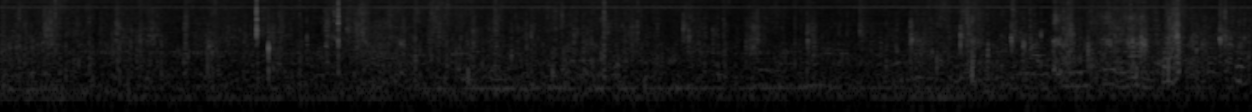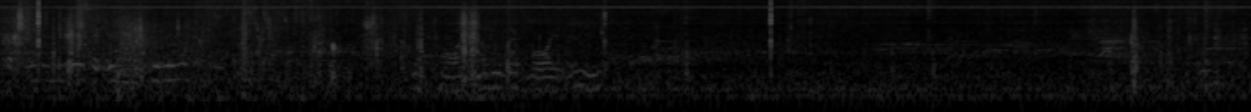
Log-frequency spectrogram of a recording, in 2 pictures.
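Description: Dry leaves rustle and crackle under monkeys' feet.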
